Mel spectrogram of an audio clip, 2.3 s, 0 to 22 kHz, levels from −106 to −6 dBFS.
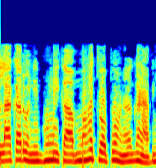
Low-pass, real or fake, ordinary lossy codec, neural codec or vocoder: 7.2 kHz; fake; none; vocoder, 22.05 kHz, 80 mel bands, Vocos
